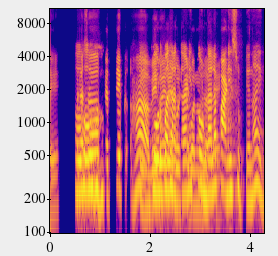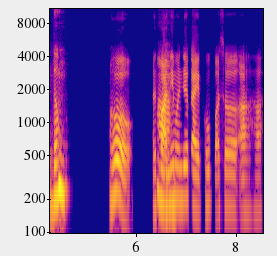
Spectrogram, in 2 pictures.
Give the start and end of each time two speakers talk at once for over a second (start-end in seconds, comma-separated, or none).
1.8-3.4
